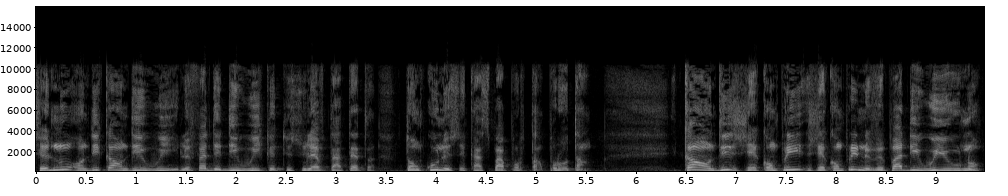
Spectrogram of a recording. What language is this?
French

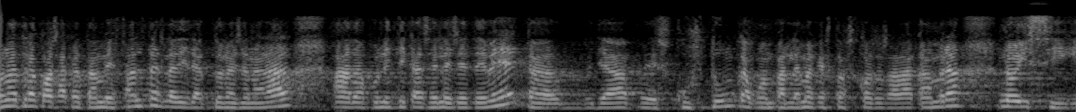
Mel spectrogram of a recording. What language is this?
Catalan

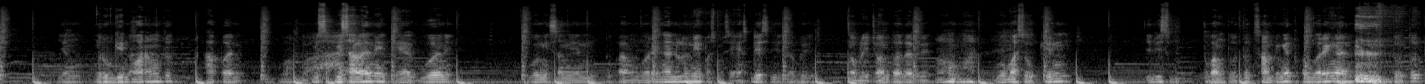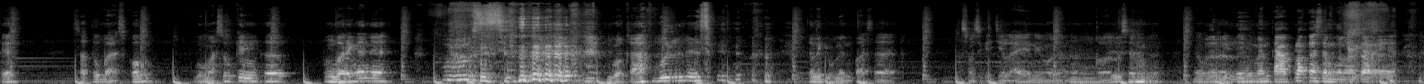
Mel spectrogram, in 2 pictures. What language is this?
Indonesian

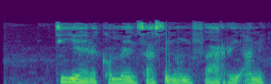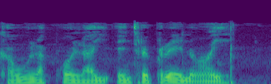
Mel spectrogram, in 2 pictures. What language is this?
Esperanto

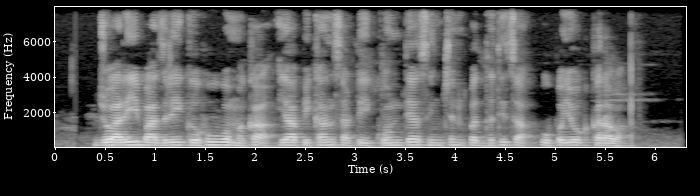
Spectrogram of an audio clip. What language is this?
Marathi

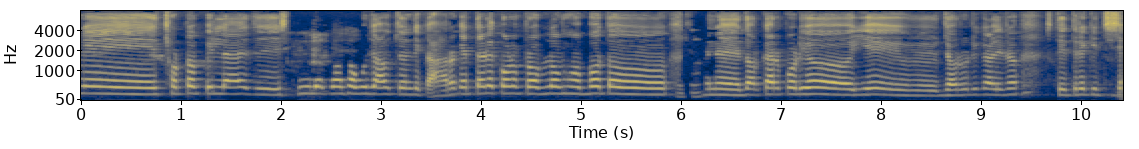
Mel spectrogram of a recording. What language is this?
Odia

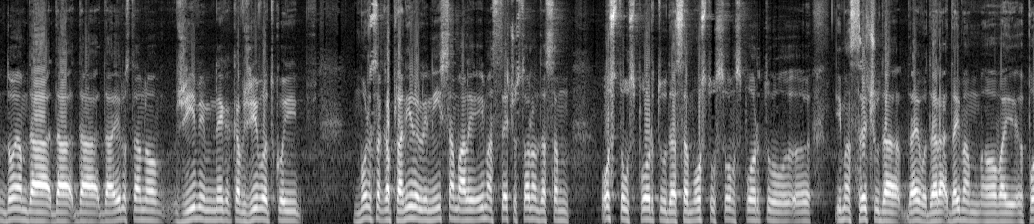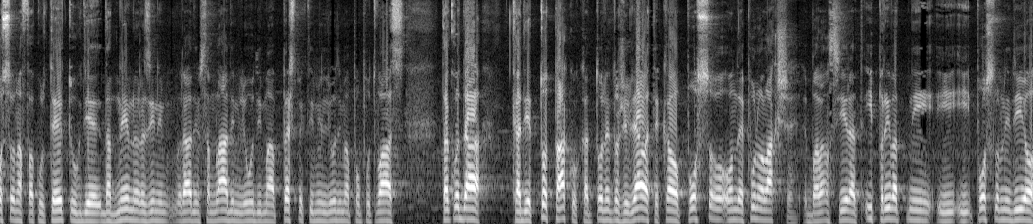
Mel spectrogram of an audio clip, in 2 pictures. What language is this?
Croatian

